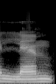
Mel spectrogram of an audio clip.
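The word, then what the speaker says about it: lamb: लैम अभी यहां प इंग्लिश का रूल होता है कि जिस तरह भी एल ए एम बी है तो इसके अंदर जो आखरी है तो य बी बी साइलेंट पढ़ा जाता है इसको हमने लैम पढ़ना है लैम नहीं पढ़ना इस तरह इसी तरह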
